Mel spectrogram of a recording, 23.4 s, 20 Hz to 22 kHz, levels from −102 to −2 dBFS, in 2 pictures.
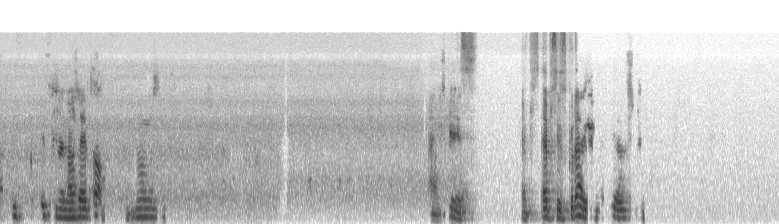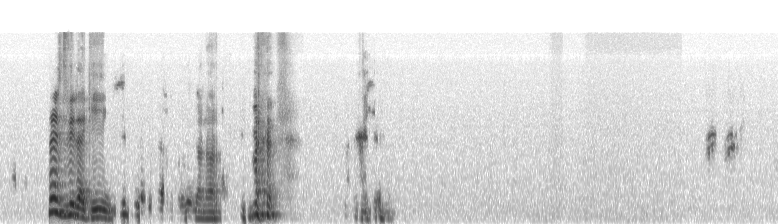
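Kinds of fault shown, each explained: Speech suppressed in double talk: The talker's speech sinks in level and thins out in patches while the far side is playing on the loudspeaker, most likely because the echo canceller could not tell near speech from loudspeaker echo and attenuated both. This happens in the first 2.55 s with dips of roughly 15 dB, in parts of 6.41 to 17.54 s with dips reaching roughly 30 dB over about four seconds in total, and in a brief 40 ms notch at 23.23 to 23.27 s.
Other side's voice leaking through: A faint second voice sits under the talker from 0.1 to 11.95 s and again from 15.0 to 17.24 s, roughly 25 dB below the main speech. It returns more prominently, roughly 15 dB down, between 22.29 and 22.69 s. This is likely the far end playing on the device's loudspeaker and reaching the microphone, with the echo canceller leaving some of it behind.
Background gated by the echo canceller: Between 10.07 and 10.57 s the room tone drops out suddenly, falling by about 19 dB for a total of roughly a fifth of a second before it recovers. 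The echo canceller clamped the microphone down hard while the loudspeaker was active, which pulled the ambient floor away along with the echo, then released it. This leaves a brief hole in the background that the ear reads as a momentary gap.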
